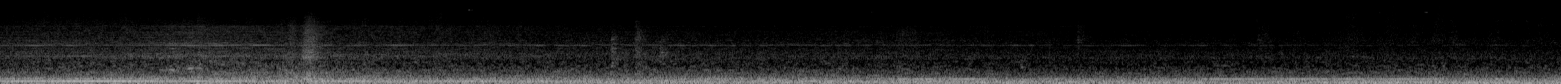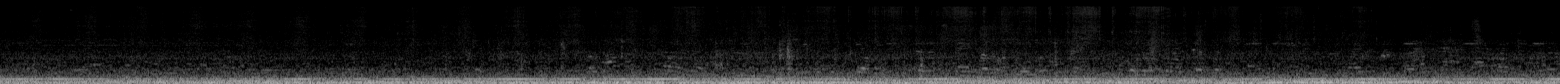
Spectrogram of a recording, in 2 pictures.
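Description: Supermarket ambience: a steady low hum from refrigerated display cases and store ventilation. One steady tone in it stops a few seconds in, and another comes and goes later on. Faint voices can be heard in the background.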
